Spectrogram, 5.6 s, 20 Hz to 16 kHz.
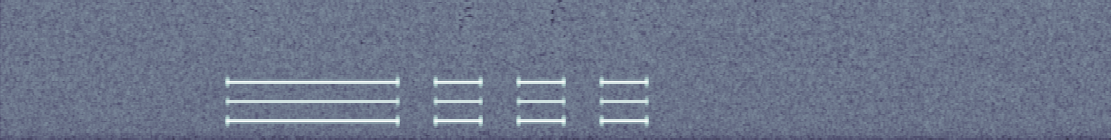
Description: Beep code, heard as a piezo beeper, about 2250 Hz. 1 long, 3 short. In Award and IBM BIOS tables: video adapter failure; in AMI BIOS tables: memory failure.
